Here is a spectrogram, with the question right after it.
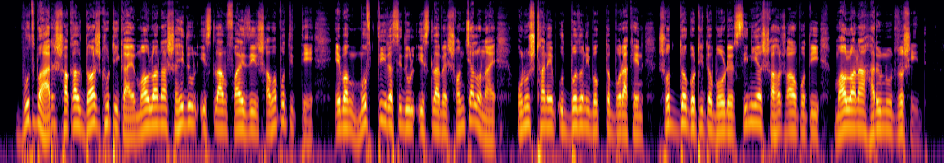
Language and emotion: Bengali, neutral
